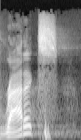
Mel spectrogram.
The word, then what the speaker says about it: radix: This word radical, the Latin for this word radical is radix, which sounds like the word radish.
